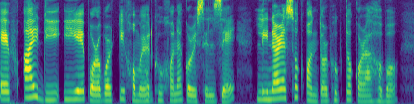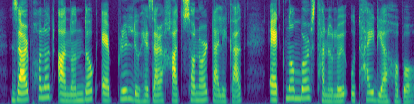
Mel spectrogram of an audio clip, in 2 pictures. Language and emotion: Assamese, neutral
